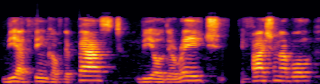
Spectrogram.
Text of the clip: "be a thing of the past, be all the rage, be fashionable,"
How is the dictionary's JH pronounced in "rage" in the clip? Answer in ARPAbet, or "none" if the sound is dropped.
CH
